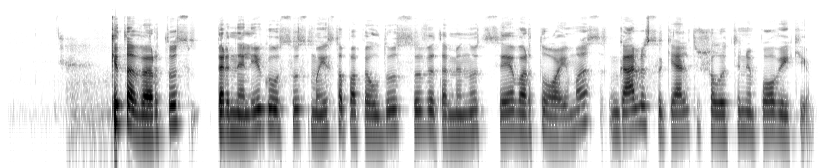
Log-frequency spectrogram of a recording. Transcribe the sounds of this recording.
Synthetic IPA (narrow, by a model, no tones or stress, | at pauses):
kʲɪt̪ɐʋʲɛɾt̪ʊspʲɛɾʲnʲɛlʲiːɡɐʊsʊsmɐɪst̪oːpɐpʲɪlˠd̪ʊssʊʋʲɪt̪ɐmʲɪnʊt̪sʲeːʋɐɾt̪oːjɪmɐsɡɑːlʲɪsʊkʲæˑlʲt̪ʲɪʃɐlˠʊt̪ʲɪnʲiːˑpoːʋʲɛɪkʲḭː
